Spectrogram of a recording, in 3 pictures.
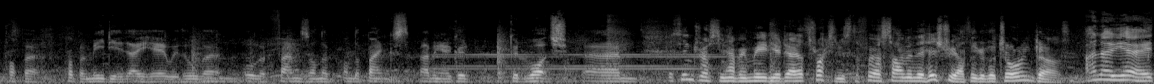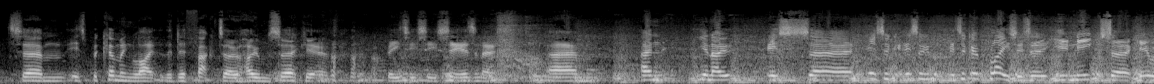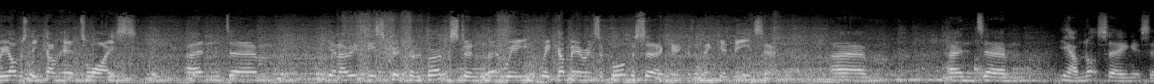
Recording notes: at Thruxton Media Day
